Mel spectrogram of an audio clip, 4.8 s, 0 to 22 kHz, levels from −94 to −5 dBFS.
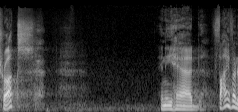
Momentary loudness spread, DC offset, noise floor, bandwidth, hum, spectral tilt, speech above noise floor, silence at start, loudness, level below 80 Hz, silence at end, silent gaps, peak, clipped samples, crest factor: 19 LU; under 0.1%; -63 dBFS; 17.5 kHz; none; -4.5 dB/octave; 36 dB; 0 s; -29 LUFS; -68 dBFS; 0 s; none; -10 dBFS; under 0.1%; 22 dB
